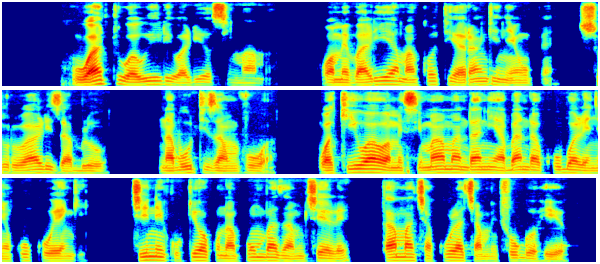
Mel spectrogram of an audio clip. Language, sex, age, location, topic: Swahili, male, 18-24, Dar es Salaam, agriculture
